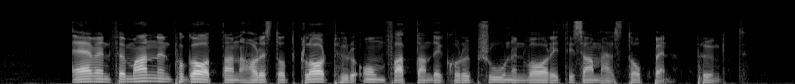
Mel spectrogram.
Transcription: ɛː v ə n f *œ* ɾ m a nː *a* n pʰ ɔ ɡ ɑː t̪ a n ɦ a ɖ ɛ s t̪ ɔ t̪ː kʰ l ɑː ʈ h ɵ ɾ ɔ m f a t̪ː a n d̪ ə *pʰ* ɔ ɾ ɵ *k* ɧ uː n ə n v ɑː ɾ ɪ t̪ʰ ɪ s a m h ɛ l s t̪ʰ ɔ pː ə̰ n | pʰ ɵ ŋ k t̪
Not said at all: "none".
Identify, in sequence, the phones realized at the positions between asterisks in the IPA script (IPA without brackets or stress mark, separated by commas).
œ, ə, kʰ, p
